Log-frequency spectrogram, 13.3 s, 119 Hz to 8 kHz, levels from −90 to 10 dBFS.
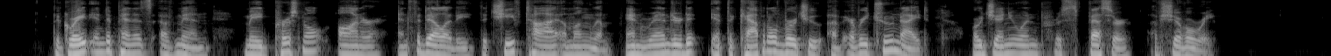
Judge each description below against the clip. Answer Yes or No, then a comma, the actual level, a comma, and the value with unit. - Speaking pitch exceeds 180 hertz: No, low, 130 Hz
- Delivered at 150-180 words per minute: No, slow, 135 wpm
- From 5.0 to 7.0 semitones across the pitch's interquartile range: No, average, 2.9 semitones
